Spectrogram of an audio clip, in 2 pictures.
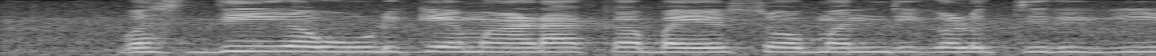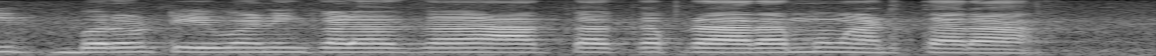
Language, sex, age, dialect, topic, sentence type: Kannada, female, 18-24, Central, banking, statement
